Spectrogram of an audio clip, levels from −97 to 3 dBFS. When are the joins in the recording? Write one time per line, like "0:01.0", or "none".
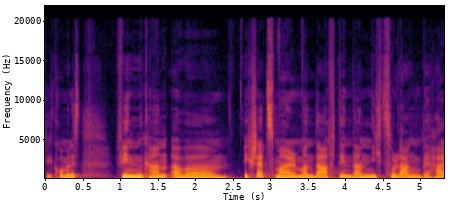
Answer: none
